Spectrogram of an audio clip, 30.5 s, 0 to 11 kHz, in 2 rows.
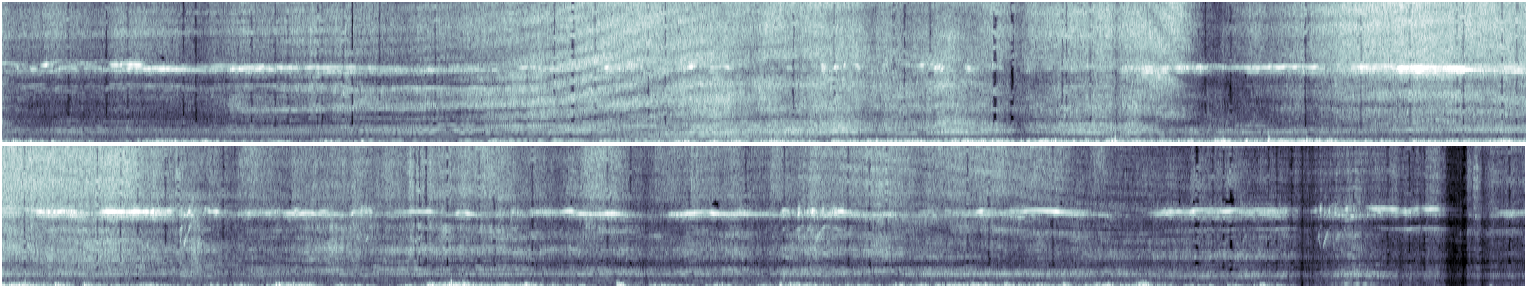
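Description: DJI Phantom 4 quadcopter flying nearby: a steady high propeller whine over a stack of lower motor tones that bend up and down as the motors change speed, about a third of the way in. Wind buffets the microphone with a gusty low rumble, and the sound drops away near the end.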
